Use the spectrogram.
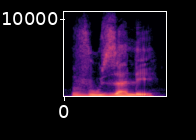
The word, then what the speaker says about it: vous allez: Same thing here. We'll have this little link between the two. Vous allez.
